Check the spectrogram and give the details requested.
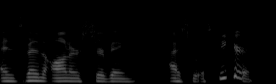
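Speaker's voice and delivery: breaking, cracking voice mid-line. The speaker thanks members for their year before handing over the gavel, voice cracking. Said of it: "Wow, voice crack".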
